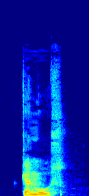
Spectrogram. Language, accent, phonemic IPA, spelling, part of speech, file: French, France, /kal.mɔs/, calmos, interjection / adverb, LL-Q150 (fra)-calmos.wav
- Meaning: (interjection) calm; (let's) stay calm; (adverb) calmly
